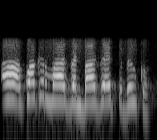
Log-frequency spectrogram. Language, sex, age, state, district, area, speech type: Kashmiri, female, 45-60, Jammu and Kashmir, Bandipora, urban, conversation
